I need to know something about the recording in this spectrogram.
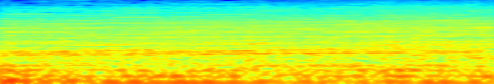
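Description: Dark, suspenseful trailer music holding a low, steady drone with faint sustained tones.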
